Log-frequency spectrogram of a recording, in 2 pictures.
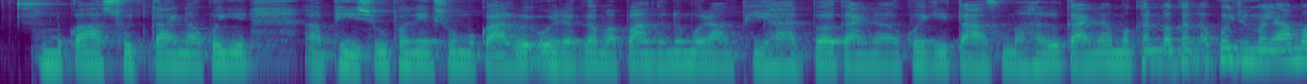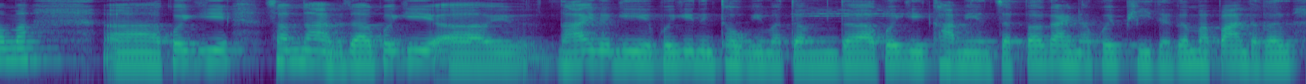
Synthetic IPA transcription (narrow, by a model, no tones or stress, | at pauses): mukasutkajnɐːkʰojɡi | pʰisupʰɐneksumukalojojɾɐɡɐmɐpandunɐmojɾaŋpʰiɦaɦɐt̚pɐkajnɐːkʰojɡitazmɐɦɐlkajnɐmɐkʰɐnmɐkʰɐnɐ̰kʰojs̬umɐjamɐmɐː | kʰojɡisɐmnɐhajbɐdɐːkʰojɡi | hajnɐɡiɐkʰojɡiniŋtʰɐwɡimɐtɐmdɐɐkʰojɡikʰament͡ʃɐt̚pɐkajnɐːkʰojpʰidɐɡɐmɐpandɐɡɐ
